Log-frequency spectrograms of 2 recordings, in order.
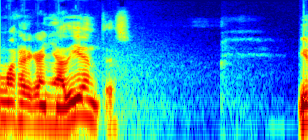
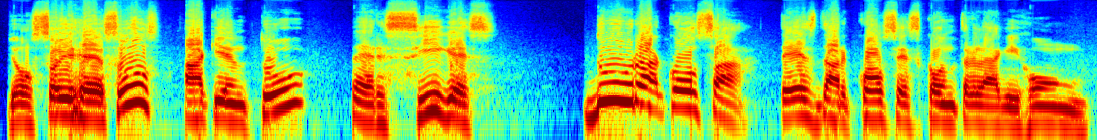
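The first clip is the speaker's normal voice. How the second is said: slow, solemn, weighty rebuke; Jesus solemnly rebukes Saulo, very slow; 3 dB louder, slower than usual. Acted. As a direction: let each word fall slowly. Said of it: "Y le dijo".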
